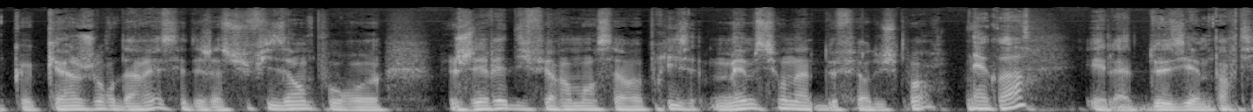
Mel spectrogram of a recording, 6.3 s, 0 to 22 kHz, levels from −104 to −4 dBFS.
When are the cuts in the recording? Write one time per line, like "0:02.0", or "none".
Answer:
0:04.1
